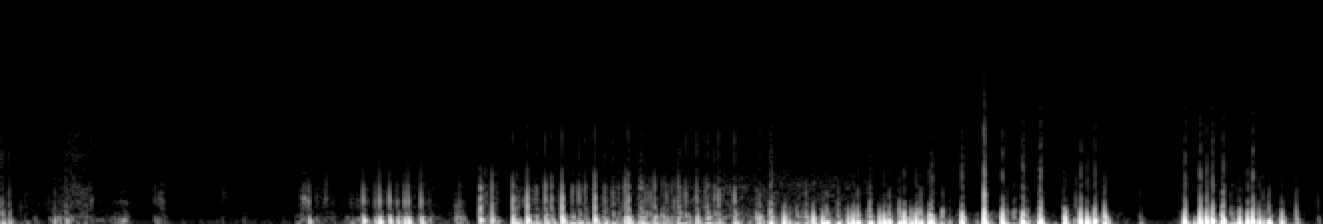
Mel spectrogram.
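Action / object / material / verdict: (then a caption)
tap / large rubber boot / rubber / none. A microphone sits inside a large hollow red rubber boot while fingers tap its rim, then tap and rub the toe area. The result is a deep, boomy series of muffled thumps and rubbing sounds that swell louder and denser. Almost all the energy sits in the low range, with no high or bright content.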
